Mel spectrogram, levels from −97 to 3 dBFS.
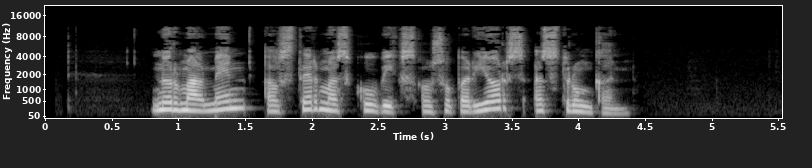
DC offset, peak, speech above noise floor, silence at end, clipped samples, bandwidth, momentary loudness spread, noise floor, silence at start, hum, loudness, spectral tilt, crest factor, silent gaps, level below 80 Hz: under 0.1%; -2 dBFS; 55 dB; 1.15 s; under 0.1%; 11.5 kHz; 9 LU; -77 dBFS; 0.8 s; none; -22 LUFS; -4.5 dB/octave; 20 dB; none; -70 dBFS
